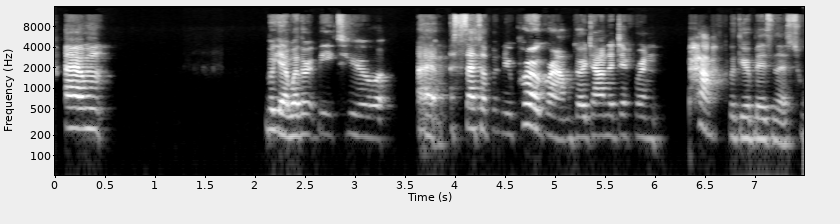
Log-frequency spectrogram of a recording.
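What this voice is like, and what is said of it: Rough, unwell-sounding voice. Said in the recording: “I am also recovering from a cold, so please excuse my voice right now.”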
